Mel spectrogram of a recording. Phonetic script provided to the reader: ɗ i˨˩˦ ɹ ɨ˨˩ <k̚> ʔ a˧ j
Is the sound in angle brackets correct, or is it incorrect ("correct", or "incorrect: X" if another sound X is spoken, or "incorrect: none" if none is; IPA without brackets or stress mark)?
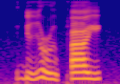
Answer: incorrect: p̚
